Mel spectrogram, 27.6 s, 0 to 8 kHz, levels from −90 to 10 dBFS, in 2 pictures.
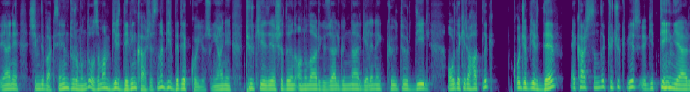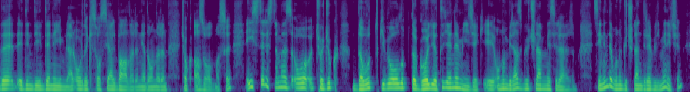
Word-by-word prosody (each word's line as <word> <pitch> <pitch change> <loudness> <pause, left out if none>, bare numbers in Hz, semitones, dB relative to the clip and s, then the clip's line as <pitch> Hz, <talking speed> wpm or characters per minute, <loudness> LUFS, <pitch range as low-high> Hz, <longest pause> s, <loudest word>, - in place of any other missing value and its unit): Yani, 130 +3 +1 0.2
şimdi 130 -1 -2
bak, 105 -3 -3
senin 145 +4 +2
durumunda 130 -3 +1
o - - +2
zaman 130 +1 +1
bir 140 -6 +2
devin 125 +7 +5
karşısına 110 - -2
bir 160 -5 -1
bebek 135 +1 +3
koyuyorsun. 95 0 -8
Yani, 115 +1 0 0.3
Türkiye'de 130 -3 +1
yaşadığın 125 0 +2
anılar, 120 +1 0
güzel 115 +2 -1
günler, 120 +1 -1
gelenek, 120 +2 -3
kültür, 125 +1 -1
dil, 135 -1 +4 0.4
oradaki 135 +2 +1
rahatlık 140 +7 -1 0.4
koca 155 -2 +2
bir 130 -7 +2
dev, 150 +9 +8 0.3
eee, 150 - -3
karşısında 170 +2 -1
küçük 170 +1 -5
bir, 175 +2 +2
eee, 135 - -2
gittiğin 155 +4 +4
yerde 130 -2 +4 0.2
edindiği 115 -2 -1
deneyimler, 110 -4 -1
oradaki 115 -2 -3
sosyal 110 -1 -4
bağların 95 -2 -4
ya 100 -1 -5
da - - -7
onların 100 0 -5 0.3
çok - - -6
az 100 -2 -5
olması. 85 - -8 0.3
E, 150 - +1
ister 160 -7 -1
istemez 165 -3 -2
o 150 0 +2
çocuk 145 +3 -1 0.3
Davut 125 +7 +2
gibi 135 +1 -1
olup 150 +1 +3
da 140 - +8
Golyat'ı 130 +2 +5
yenemeyecek, 125 - 0
eee, 115 -2 -3
onun 125 +3 -1
biraz 130 +3 -1
güçlenmesi 125 -3 -3
lazım. 95 +2 -8 0.3
Senin 145 - 0
de 215 - +3
bunu 125 0 0
güçlendirebilmen 115 +3 -2
için, 135 - -7
125 Hz, 145 wpm, -19 LUFS, 115-145 Hz, 0.4 s, dev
